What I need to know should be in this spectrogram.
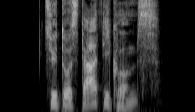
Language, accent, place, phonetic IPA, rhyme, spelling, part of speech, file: German, Germany, Berlin, [t͡sytoˈstaːtikʊms], -aːtikʊms, Zytostatikums, noun, De-Zytostatikums.ogg
- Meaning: genitive singular of Zytostatikum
